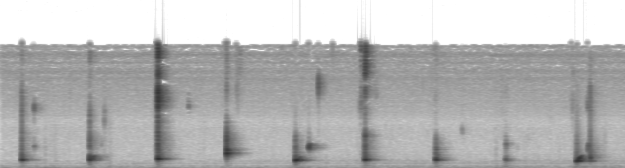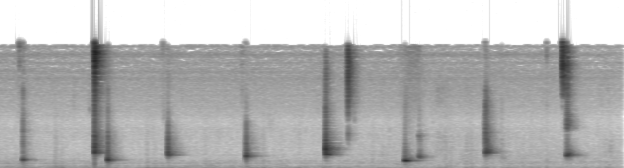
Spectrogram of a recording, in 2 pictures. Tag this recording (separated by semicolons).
water-drop; water; drop; dripping; drip; waterdrops; drops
